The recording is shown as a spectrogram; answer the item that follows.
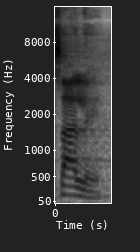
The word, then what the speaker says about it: sale: it's sally sally like sale is pronounced sally sally like for example like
